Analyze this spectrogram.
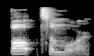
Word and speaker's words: Baltimore: So I say Baltimore. I pronounce it properly.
